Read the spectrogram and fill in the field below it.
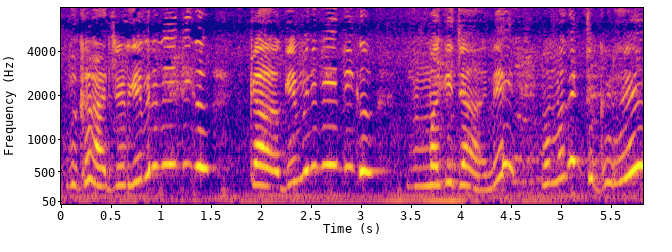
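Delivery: high, tearful cry over the sick pet. Real, not acted. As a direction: let it break into real tears. Worried owner over feverish pet. (रोते हुए, ऊँची टूटती आवाज़ में)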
